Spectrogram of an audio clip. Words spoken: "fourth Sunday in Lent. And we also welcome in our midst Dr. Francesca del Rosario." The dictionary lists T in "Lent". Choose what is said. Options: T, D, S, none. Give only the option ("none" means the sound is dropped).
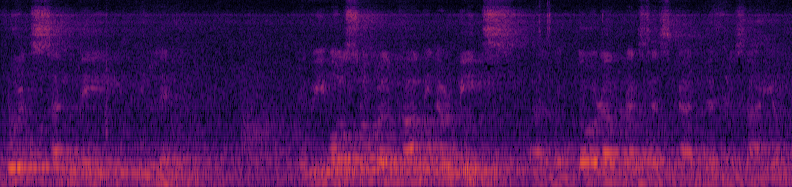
none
